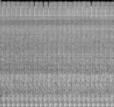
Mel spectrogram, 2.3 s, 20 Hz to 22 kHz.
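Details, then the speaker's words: Raider 150 carb motorcycle engine, hot: quick, regular ticking about nine to ten per second over the idle, quiet when cold; top-end noise from the head, owner suspects the compression release or tensioner. "mainit na yung makina niya Ayan ganyan na siya lumalagitik na siya ng ganyan pero pagka malamig Wala naman siya kapagka mainit lang siya tsaka siya dumarating ng ganyan"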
